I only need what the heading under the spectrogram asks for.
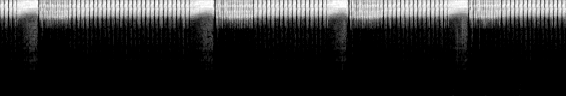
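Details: Loud cicada song from Wellington: a harsh, metallic high-pitched whine in steady blocks of about one and a half to two seconds, each separated by a quick dip, with faint low rumble underneath.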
